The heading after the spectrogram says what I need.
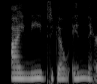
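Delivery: calm, steady, authoritative, in-charge certainty. Retelling what a friend said in the car: imitating a calm, authoritative voice. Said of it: "the most calm, just, like, authoritative".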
